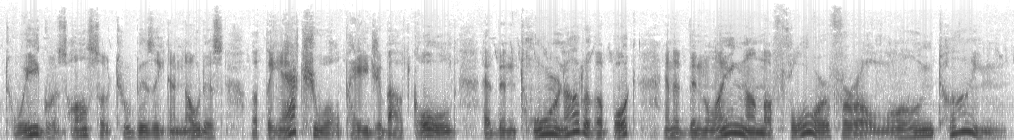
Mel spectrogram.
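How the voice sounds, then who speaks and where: A man voicing a good-natured, simple creature sidekick with a husky, homespun manner in a children's story. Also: lowish voice, big pitch swings, a little slow, hardly any pauses, a little mellow, exaggerated voice. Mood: folksy, friendly. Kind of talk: children's story cassette voice acting.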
